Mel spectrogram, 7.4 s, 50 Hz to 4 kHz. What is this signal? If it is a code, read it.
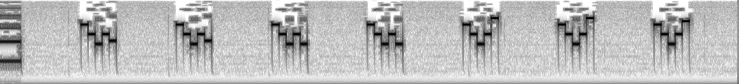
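Five-tone selective call (ZVEI), heard as quick runs of five tones, tones of about 70 ms. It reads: 85253 85253 85252 85252 85250 85250 85259
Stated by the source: ZVEI five-tone selective call 85248 received by SDR.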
